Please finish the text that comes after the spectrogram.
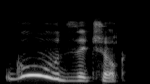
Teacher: звук и наближений до е ми його не чітко чуємо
